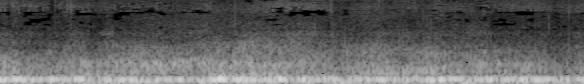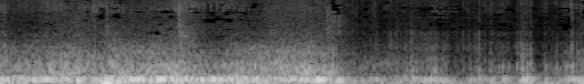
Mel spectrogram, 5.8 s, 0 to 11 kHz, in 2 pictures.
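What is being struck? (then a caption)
Foam microphone windscreen. Long, pointed glittery acrylic nails scratch with both hands at the soft, porous black foam windscreen covering the head of a grey metal studio microphone. The result is a dense, continuous low, rumbly scratching with a steady hum around 200 Hz and almost nothing high. The sound drops noticeably quieter and thinner for the last second.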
